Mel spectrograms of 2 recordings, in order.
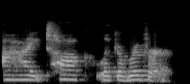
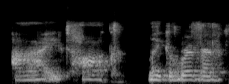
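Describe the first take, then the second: First: "talk" leaned on, whispered line; stress on talk. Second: "like" leaned on, whispered line; stress on like. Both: Shown as a demonstration.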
